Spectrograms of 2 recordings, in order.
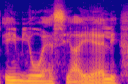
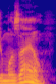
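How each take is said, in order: First: MOSAEL spelled out as M O S A E L, each letter named. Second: Said in the usual way. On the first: Shown as a demonstration. Teacher showing viewers that letters aren't the name, M O S A E L spelled out. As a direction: say M, O, S, A, E, L as separate Portuguese letter names. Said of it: "Pronunciar as letras individualmente". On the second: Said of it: "não é pronunciar o nome de Mosael".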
